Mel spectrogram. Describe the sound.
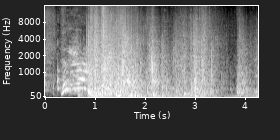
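A brief voice, then a heavy crash as people break a door open on a count of three, followed by several seconds of loud splintering, banging and rattling, before fading with a final knock.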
